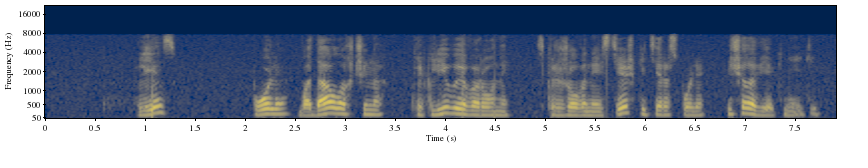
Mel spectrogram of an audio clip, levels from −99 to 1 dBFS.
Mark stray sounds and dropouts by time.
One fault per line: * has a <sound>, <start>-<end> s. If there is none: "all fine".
all fine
